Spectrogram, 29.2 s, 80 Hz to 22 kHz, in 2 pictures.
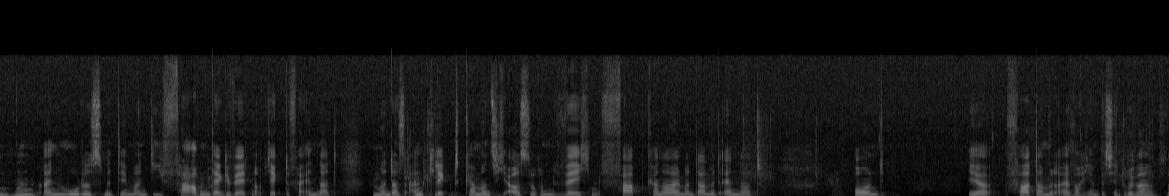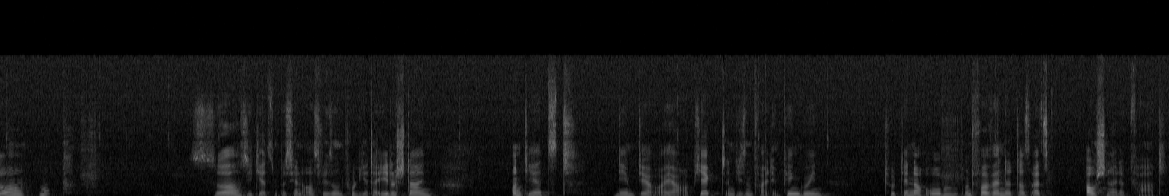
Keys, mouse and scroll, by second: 11.1-12.3 drag, 12.6-13.9 drag, 14.1 click, 14.8-15.9 drag, 16.0 click, 16.7 click, 17.3 click, 18.8 click, 20.5-23.5 drag, 24.3 click, 25.1 click, 27.1 shift+click.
